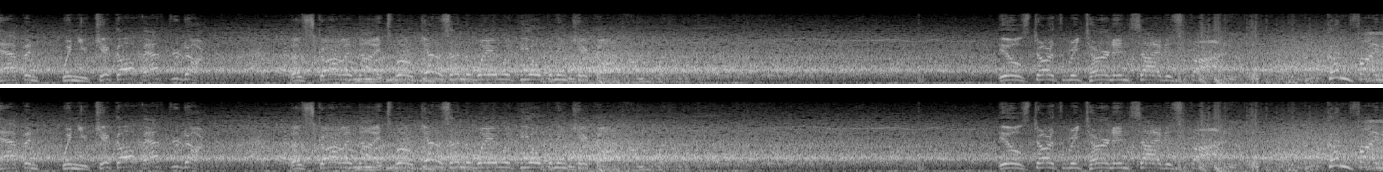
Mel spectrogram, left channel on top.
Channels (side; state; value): both; identical; correlation 1.00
